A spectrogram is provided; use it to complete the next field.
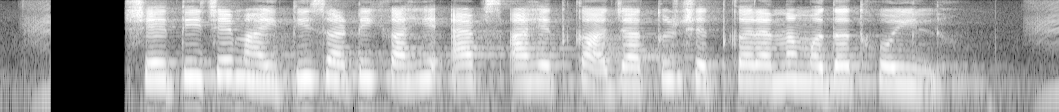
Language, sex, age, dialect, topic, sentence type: Marathi, female, 25-30, Standard Marathi, agriculture, question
